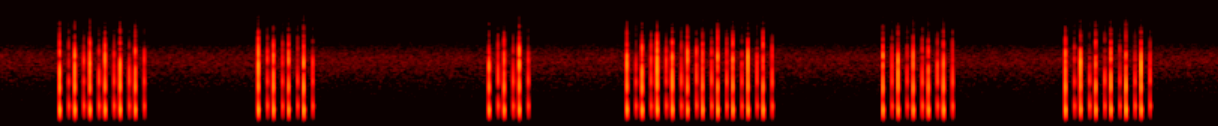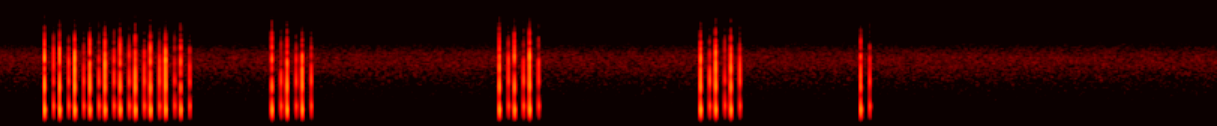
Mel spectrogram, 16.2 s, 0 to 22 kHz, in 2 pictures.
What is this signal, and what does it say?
Pulse dialling, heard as clicks on a phone line, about 10 pulses a second. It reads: 6 4 3 0 5 6 0 3 3 3 1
